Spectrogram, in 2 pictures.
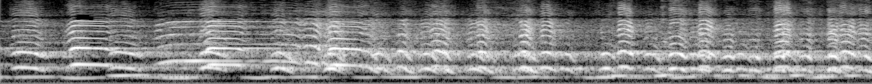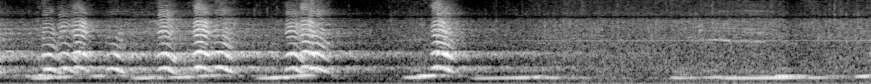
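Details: Captive siamangs in a South Carolina zoo give a dense loud chorus of rapid rising barks and wavering shrieks over pulsing low booms, the shrieks thinning out after six seconds while the booming continues.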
